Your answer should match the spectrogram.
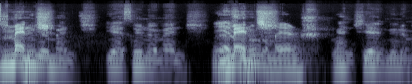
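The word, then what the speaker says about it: Mendes: Um, Nate, definitely not mend as in Portuguese. They said it right. Exactly. So, okay. So, so what is it? So, it's mench.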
